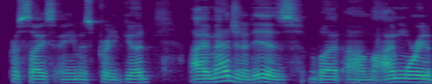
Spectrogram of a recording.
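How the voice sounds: The intonation stays fairly level in this natural reading voice.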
